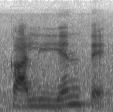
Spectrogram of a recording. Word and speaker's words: caliente: carne, see, CA is there, then carne, meat, caliente, caliente, caliente is hot, corazon, corazon, corazon, corazon.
